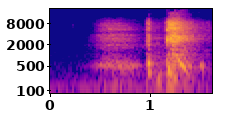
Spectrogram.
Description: I went to a party yesterday and hugged and kissed a ton of people, then woke up like this 😩 sneezing, coughing, major sinus pressure, scratchy throat, and losing my voice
